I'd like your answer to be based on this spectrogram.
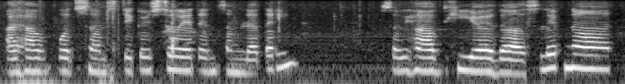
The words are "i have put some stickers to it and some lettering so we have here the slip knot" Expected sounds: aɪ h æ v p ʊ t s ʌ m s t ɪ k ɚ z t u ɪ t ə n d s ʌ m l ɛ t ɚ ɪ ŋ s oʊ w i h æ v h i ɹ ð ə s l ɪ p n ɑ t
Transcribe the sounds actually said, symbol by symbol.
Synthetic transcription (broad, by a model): aɪ h æ v p ʊ t s ʌ m s t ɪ k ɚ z t u ɪ t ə n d s ʌ m l ɛ t ɚ ɪ ŋ s oʊ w i h æ v h i ɹ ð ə s l ɪ p n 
